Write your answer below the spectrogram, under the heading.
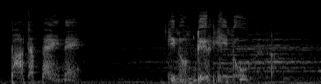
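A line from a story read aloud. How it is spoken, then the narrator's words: Whispered in her ear. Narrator (Italian): sussurrare all'orecchio di Lucia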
